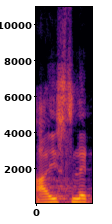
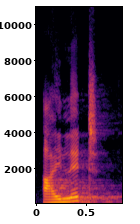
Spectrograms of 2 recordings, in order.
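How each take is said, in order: First: An s sound is heard after the first vowel. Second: No s sound is heard after the first vowel. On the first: The speaker calls it wrong. "इसको आइसलेट नहीं पढ़ा जाएगा" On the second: The speaker calls it right. "The exact pronunciation"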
